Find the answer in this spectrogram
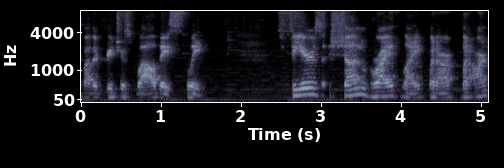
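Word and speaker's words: Feyr: Fear. F-E-Y-R, pronounced fear, is a tentacled horror that feeds quietly on strong emotions.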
